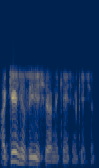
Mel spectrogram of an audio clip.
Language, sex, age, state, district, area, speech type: Kashmiri, male, 30-45, Jammu and Kashmir, Budgam, rural, conversation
